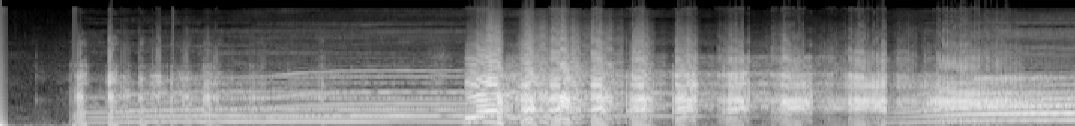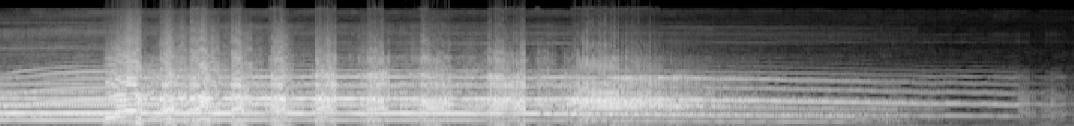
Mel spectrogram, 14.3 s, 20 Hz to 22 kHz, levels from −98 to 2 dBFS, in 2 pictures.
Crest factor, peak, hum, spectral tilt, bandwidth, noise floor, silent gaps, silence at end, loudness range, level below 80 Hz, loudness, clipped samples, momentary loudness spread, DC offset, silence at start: 10 dB; 0 dBFS; none; -5 dB/octave; 16.5 kHz; -36 dBFS; none; 0.35 s; 6 LU; -38 dBFS; -10 LUFS; 1%; 14 LU; 1%; 0 s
